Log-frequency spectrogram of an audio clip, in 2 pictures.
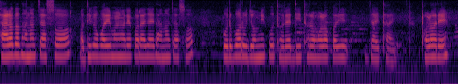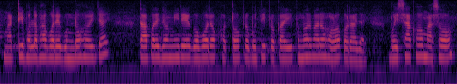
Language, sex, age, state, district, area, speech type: Odia, female, 45-60, Odisha, Mayurbhanj, rural, spontaneous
